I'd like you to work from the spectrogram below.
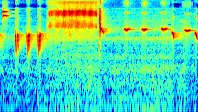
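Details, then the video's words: Bird chirping with a few short rising whistles and a long high buzzy trill lasting about a second. After that come clear thin whistled notes, each spaced a fraction of a second apart, some sliding slightly downward. "পাখির কিচির মিচির শব্দ | Chirping sound of birds"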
